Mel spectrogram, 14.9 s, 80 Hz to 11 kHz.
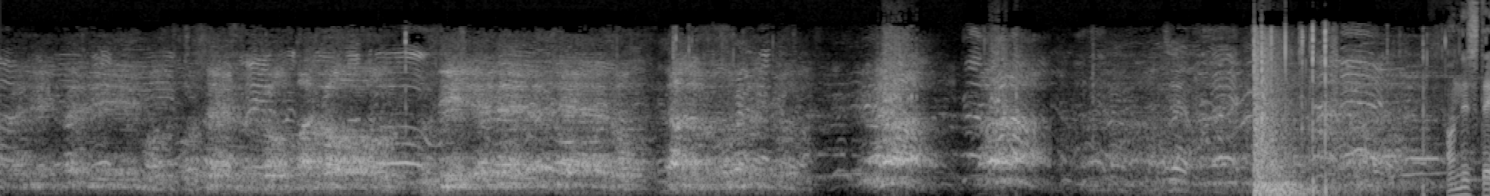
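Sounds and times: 
large crowd roaring and chanting: 0:00.0 - 0:14.6
signal rocket bursting with a loud sharp bang over a crowd: 0:12.5 - 0:13.5.

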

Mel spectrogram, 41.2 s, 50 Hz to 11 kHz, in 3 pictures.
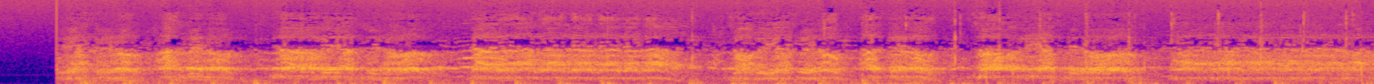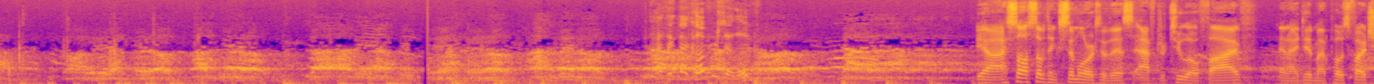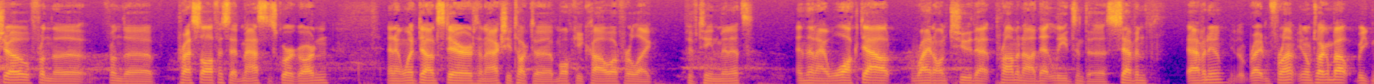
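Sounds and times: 
crowd shouting: 0:00.6 - 0:23.6, 0:25.2 - 0:28.6
large street crowd chanting and cheering in London at a UFC event: 0:00.6 - 0:30.8, 0:34.2 - 0:35.4
speech: 0:23.8 - 0:41.2.

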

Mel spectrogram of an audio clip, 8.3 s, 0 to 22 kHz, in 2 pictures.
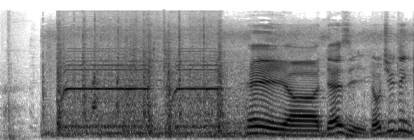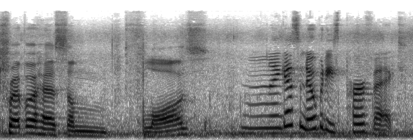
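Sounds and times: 
photocopier whirring and scanning a passport: 0:00.4 - 0:03.6
speech: 0:02.4 - 0:08.2.

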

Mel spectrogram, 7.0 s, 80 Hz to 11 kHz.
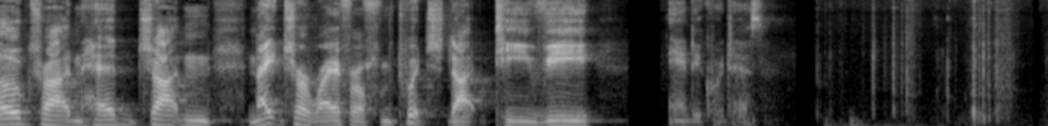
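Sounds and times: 
speech: 0:00.0 - 0:05.2
person biting into a raw carrot: 0:05.4 - 0:06.9.

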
